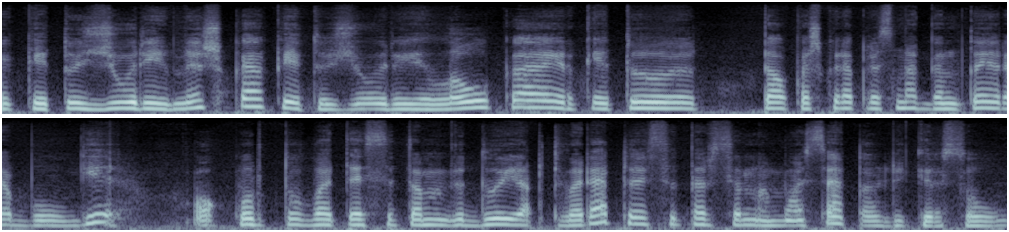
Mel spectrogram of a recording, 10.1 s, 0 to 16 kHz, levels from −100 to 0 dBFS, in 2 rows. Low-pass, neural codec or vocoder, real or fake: 14.4 kHz; codec, 44.1 kHz, 2.6 kbps, DAC; fake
